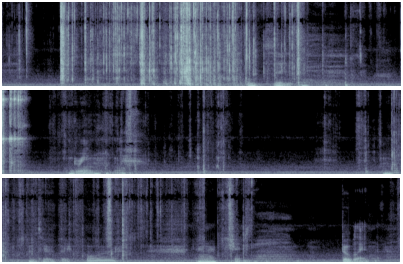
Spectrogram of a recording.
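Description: Foil Pokémon booster pack wrapper being torn open by hand, crinkling loudest in the first few seconds. A single sharp click about eight seconds in, then soft rustling as the cards are handled.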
